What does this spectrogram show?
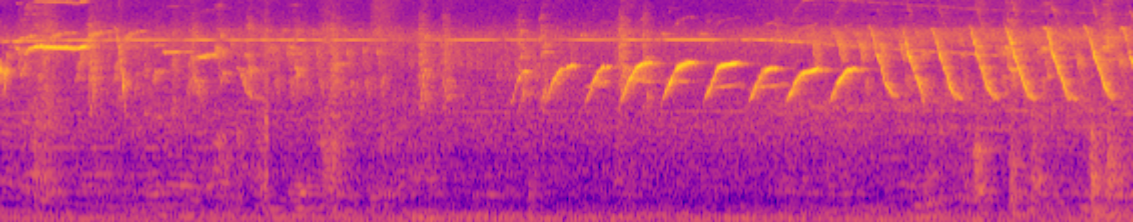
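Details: Timbrado canary song for training: scattered sharp chips, then a long series of repeated bright sweeping notes that quicken into a fast run of downslurred phrases.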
